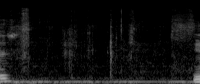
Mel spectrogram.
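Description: Quiet room tone with a steady low hum and a faint click about a second in, between bursts of speech.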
